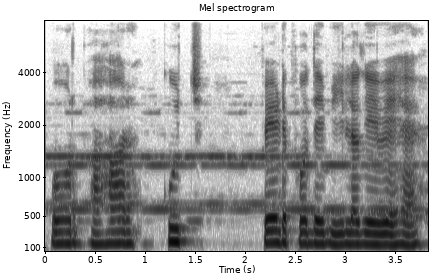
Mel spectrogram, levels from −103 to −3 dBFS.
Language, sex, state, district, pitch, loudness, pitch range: Hindi, male, Uttar Pradesh, Saharanpur, 150 Hz, -15 LUFS, 145-155 Hz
